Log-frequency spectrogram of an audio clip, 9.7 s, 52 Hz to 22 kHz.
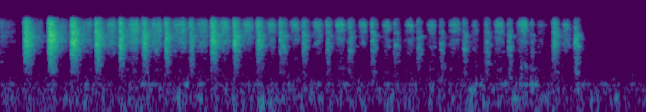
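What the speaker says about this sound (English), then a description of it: "So 10 seconds, as fast as you can, to see how quick you burn out. Inhale, exhale, we'll inhale." Fast, forceful inhale-exhale breathing exercise done as quickly as possible, a dense run of rapid panting breaths close to the mic that speeds up and then stops abruptly near the end.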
